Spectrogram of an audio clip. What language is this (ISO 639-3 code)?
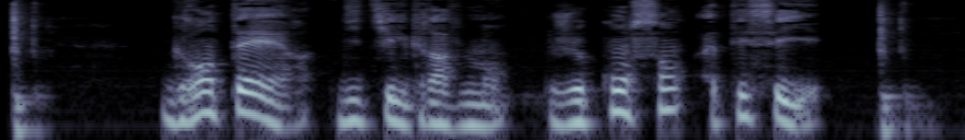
fra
